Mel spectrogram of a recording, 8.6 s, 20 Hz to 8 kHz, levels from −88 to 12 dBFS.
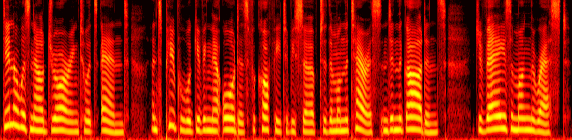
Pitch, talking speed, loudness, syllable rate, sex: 230 Hz, 215 wpm, -18 LUFS, 5.9 syllables/s, female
